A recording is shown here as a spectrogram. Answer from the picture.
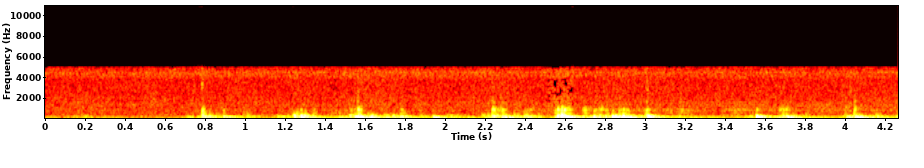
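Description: Gray squirrel gnawing on a bone inside a wooden nest box. An irregular run of short scraping crunches starts about a second in.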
